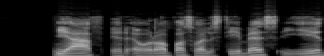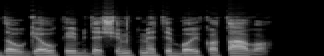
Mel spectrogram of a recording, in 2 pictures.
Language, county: Lithuanian, Kaunas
